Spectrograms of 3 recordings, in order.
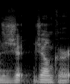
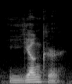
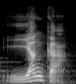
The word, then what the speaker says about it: Juncker: and some 1% Joe it's not pronounced junk jean-claude juncker it's Younker with the J becomes a why kind of like Julio Giulio Julio okay jean-claude yonka like yank yankovic may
